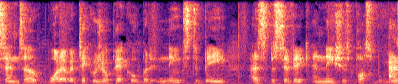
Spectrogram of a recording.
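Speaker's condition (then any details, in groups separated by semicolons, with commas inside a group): No condition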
